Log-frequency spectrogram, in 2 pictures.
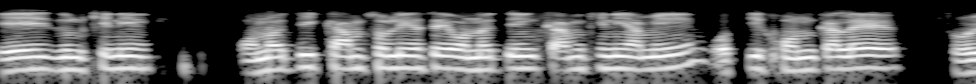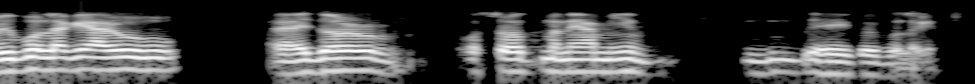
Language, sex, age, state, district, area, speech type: Assamese, male, 60+, Assam, Morigaon, rural, conversation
